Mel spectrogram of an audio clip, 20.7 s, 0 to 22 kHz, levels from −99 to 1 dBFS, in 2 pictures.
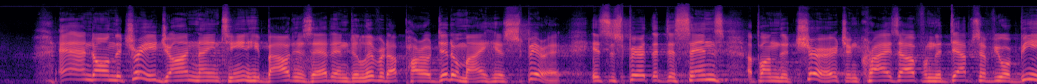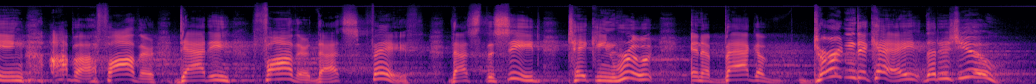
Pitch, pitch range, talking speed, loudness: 190 Hz, 175-225 Hz, 155 wpm, -32 LUFS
